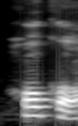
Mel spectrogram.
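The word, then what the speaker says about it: Hochul: the governor who's uh governor kathy holcol i believe is how it's pronounced said that she was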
